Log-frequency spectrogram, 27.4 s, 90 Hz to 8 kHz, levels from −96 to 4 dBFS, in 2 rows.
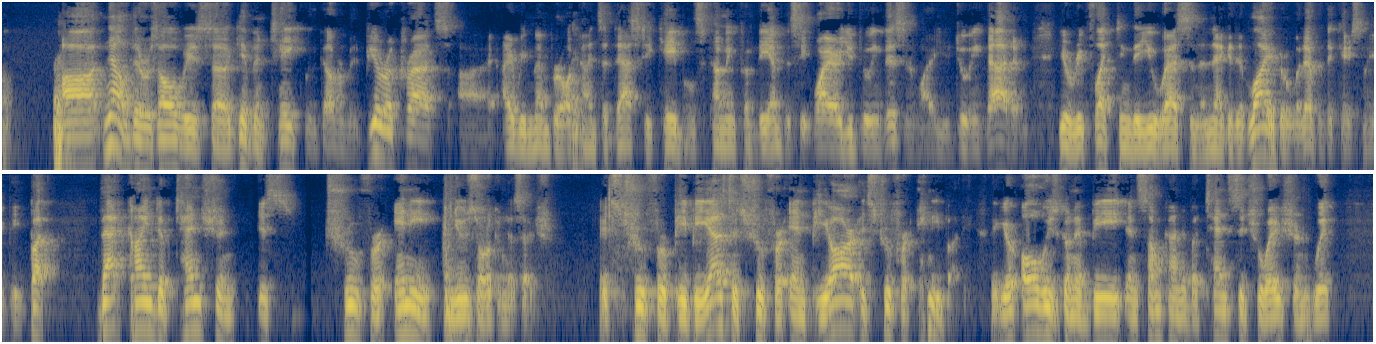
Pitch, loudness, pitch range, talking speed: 105 Hz, -18 LUFS, 90-125 Hz, 190 wpm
